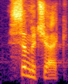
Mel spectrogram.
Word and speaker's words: Simecek: Simich. Simich. I pronounced it perfectly in my You did.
